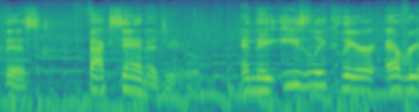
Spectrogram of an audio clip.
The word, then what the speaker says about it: Faxanadu: The best NES games are Crystallis and I say it like this, Faxanadu.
